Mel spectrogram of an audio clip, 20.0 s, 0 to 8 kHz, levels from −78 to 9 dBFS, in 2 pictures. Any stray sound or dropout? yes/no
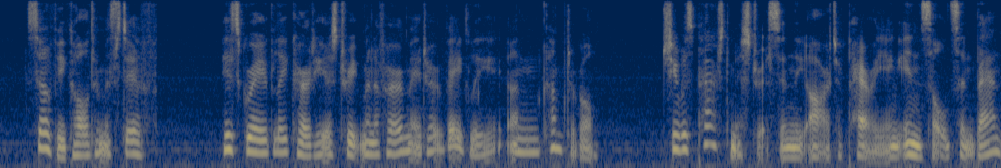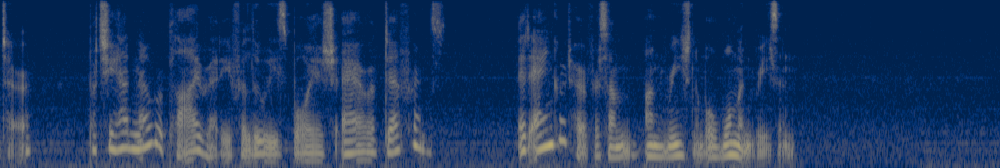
no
